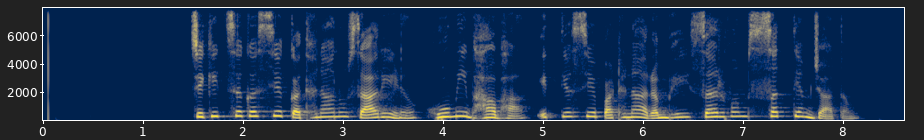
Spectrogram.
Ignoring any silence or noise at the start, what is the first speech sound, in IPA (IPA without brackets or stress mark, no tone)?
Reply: t͡ʃ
